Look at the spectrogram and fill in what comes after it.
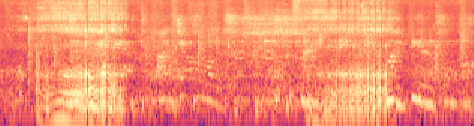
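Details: Rough, rattling snoring sounds over background music and talk; snoring.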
